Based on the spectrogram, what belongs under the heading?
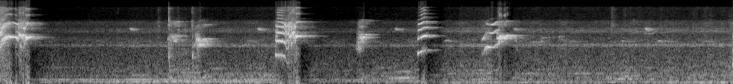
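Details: Harsh, piercing notes from a male Javan myna come in separate bursts about once a second, mixing scratchy squawks with quick rising whistles, against faint low hum.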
